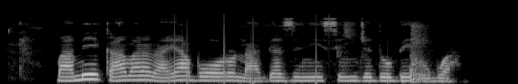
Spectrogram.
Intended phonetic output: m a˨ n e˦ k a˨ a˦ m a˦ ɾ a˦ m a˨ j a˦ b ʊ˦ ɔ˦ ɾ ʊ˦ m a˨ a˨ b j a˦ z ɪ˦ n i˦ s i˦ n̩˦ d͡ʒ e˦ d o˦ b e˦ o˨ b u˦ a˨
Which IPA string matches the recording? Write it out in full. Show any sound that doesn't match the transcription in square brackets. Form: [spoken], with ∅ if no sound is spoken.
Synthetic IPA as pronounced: m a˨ [m] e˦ k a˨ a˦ m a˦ ɾ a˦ [n] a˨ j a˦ b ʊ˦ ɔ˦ ɾ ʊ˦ [n] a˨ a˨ b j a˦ z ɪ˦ n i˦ s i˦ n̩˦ d͡ʒ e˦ d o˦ b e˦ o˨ [ɡ͡b] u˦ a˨

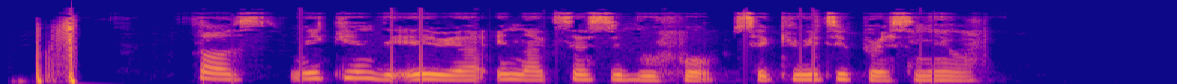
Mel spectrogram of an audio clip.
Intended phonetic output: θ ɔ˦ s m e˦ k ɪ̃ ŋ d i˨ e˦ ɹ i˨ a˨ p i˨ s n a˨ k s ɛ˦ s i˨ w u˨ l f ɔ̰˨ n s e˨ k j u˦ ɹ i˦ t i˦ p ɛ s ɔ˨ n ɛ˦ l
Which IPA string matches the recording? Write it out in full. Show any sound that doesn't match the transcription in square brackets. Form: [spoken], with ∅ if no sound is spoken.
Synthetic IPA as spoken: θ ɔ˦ s m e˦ k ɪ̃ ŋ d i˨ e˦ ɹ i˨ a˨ [ʔ] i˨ [∅] n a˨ k s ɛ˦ s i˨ [b] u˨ l f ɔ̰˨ [∅] s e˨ k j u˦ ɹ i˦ t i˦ p ɛ s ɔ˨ n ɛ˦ l

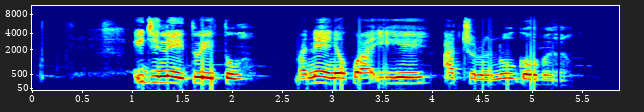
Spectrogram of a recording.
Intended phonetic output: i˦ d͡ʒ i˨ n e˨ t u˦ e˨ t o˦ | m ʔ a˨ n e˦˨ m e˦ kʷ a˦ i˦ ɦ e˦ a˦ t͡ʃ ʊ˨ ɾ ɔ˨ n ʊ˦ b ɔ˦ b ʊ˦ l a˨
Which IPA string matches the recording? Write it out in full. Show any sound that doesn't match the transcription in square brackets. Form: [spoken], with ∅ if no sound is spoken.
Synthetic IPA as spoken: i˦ d͡ʒ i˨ n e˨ t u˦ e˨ t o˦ | m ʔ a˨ n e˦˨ [ɲ] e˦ kʷ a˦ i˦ ɦ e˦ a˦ t͡ʃ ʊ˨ ɾ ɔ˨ n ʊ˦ [ɡ] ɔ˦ b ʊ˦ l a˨

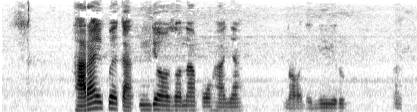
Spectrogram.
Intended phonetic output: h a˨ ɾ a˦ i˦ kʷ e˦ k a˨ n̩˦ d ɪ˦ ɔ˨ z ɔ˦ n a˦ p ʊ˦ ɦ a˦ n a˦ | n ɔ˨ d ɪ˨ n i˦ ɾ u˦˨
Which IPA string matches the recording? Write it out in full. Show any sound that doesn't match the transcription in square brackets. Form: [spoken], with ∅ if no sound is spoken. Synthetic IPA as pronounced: h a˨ ɾ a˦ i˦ kʷ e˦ k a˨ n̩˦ d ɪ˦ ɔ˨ z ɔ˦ n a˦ p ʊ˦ ɦ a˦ [ɲ] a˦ | n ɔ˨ d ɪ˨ n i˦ ɾ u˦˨

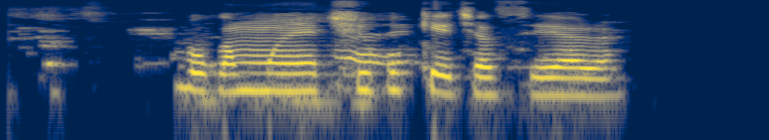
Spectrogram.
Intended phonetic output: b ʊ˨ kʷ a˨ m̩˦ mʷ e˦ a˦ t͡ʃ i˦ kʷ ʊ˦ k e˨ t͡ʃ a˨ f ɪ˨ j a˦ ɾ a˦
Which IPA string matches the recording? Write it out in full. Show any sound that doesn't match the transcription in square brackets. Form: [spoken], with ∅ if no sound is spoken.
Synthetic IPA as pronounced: b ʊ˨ kʷ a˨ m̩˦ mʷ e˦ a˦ t͡ʃ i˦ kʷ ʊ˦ k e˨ t͡ʃ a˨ [s] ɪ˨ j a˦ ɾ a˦

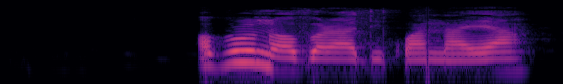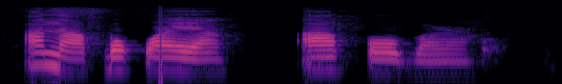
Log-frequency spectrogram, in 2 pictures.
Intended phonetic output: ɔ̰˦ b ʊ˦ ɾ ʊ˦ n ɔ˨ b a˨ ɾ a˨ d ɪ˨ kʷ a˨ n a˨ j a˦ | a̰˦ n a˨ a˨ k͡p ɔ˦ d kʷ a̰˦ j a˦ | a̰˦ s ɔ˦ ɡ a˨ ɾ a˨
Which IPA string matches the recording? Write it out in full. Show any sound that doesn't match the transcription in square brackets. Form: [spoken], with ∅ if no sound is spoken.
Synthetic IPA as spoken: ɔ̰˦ b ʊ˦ ɾ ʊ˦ n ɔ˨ b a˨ ɾ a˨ d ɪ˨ kʷ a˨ n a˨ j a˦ | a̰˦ n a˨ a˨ k͡p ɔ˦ [∅] kʷ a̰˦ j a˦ | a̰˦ [f] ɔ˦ [b] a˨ ɾ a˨

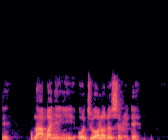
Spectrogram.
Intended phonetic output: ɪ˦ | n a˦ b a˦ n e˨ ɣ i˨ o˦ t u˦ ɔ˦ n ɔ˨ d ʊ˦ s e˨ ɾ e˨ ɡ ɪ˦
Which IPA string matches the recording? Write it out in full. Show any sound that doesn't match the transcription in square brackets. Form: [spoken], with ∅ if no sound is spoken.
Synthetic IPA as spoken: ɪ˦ | n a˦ [ɡ͡b] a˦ [ɲ] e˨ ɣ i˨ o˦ t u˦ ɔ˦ n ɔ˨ d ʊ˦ s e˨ ɾ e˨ [d] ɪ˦

